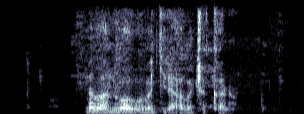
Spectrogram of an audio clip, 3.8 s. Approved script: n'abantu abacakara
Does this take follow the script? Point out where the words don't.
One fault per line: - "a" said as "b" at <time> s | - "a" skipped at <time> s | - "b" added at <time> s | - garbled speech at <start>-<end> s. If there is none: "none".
- "babo babagira" added at 1.5 s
